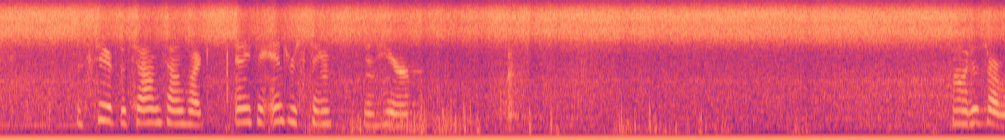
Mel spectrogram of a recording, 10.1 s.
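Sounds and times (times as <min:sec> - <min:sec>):
cicadas buzzing in the trees: 0:00.0 - 0:10.0
low rustles: 0:00.0 - 0:10.0
speech: 0:01.0 - 0:04.8, 0:09.6 - 0:10.0
scattered knocks: 0:01.4 - 0:06.0.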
